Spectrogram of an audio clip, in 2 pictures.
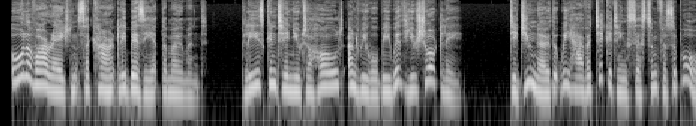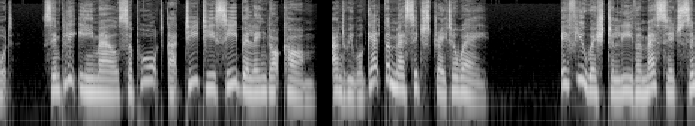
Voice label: Keep Holding Prompts; TTC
